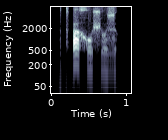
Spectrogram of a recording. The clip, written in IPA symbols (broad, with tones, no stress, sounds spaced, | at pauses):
t͡sʼ ɐ˦˨ x o˨ ʃ ɵ˨ z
